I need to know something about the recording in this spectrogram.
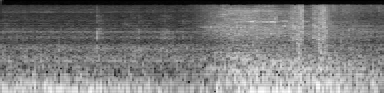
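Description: A fiery burst whooshes loudly.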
